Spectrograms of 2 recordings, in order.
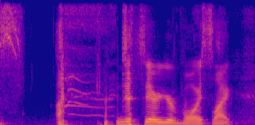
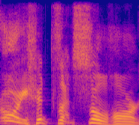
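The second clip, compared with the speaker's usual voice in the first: very loud, high gruntled holler; 9 semitones higher, 8 dB louder than usual. Imitating the other player's home-run call: imitating a gruntled voice. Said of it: "go into that gruntled voice where you're like".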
